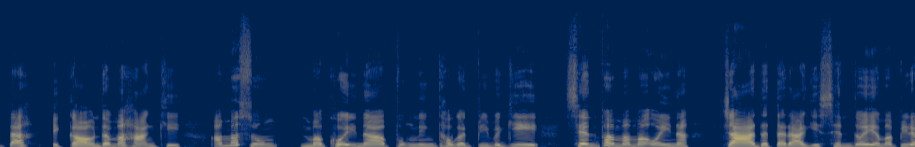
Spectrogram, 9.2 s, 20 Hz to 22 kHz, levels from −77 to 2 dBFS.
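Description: No technical faults are audible.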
